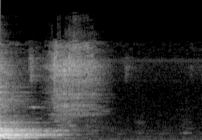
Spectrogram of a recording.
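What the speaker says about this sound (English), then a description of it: "She's got a loud bark for such a, I mean, she's not a huge dog." A medium-sized female dog lets out a single loud, close bark that cuts off quickly, leaving silence for the rest of the moment.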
